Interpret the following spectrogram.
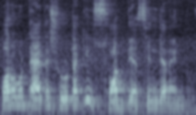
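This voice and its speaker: A man with a Bangladeshi Bengali accent teaching Quran recitation in an online class. He spells out syllables slowly and repeats them, then explains the rules quickly. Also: on the high side, sing-song, background noise.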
